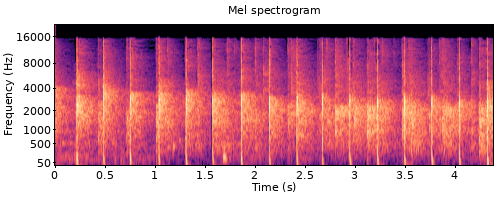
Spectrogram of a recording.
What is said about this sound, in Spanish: Si se dan cuenta, cuando dije un aplauso para la suegra, como que no aplaudieron muchos acá.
